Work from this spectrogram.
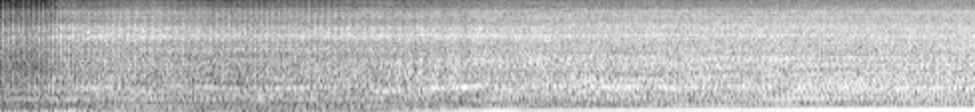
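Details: Ford EcoSport engine settling to idle with a steady low drone and an uneven pulsing underneath; the engine noise has no identified cause.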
